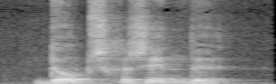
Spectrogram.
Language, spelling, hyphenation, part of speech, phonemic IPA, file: Dutch, doopsgezinde, doops‧ge‧zin‧de, noun, /ˌdoːps.xəˈzɪn.də/, Nl-doopsgezinde.ogg
- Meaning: Mennonite (Anabaptist grouping)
